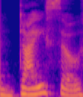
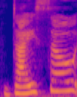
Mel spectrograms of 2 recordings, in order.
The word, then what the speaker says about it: Daiso: Now, we did find a Daiso store So, I don't know if you guys ever watch Kim the Crafty Nomad.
